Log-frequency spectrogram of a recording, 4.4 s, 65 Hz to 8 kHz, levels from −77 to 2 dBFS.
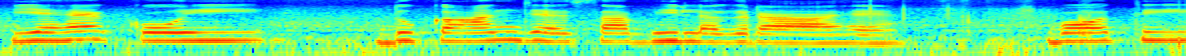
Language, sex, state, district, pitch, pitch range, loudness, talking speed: Hindi, female, Haryana, Rohtak, 245 Hz, 225-250 Hz, -16 LUFS, 135 wpm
